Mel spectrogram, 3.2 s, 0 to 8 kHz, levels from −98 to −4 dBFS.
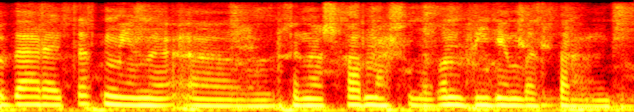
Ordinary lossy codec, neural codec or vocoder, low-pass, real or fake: none; codec, 24 kHz, 3.1 kbps, DualCodec; 7.2 kHz; fake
